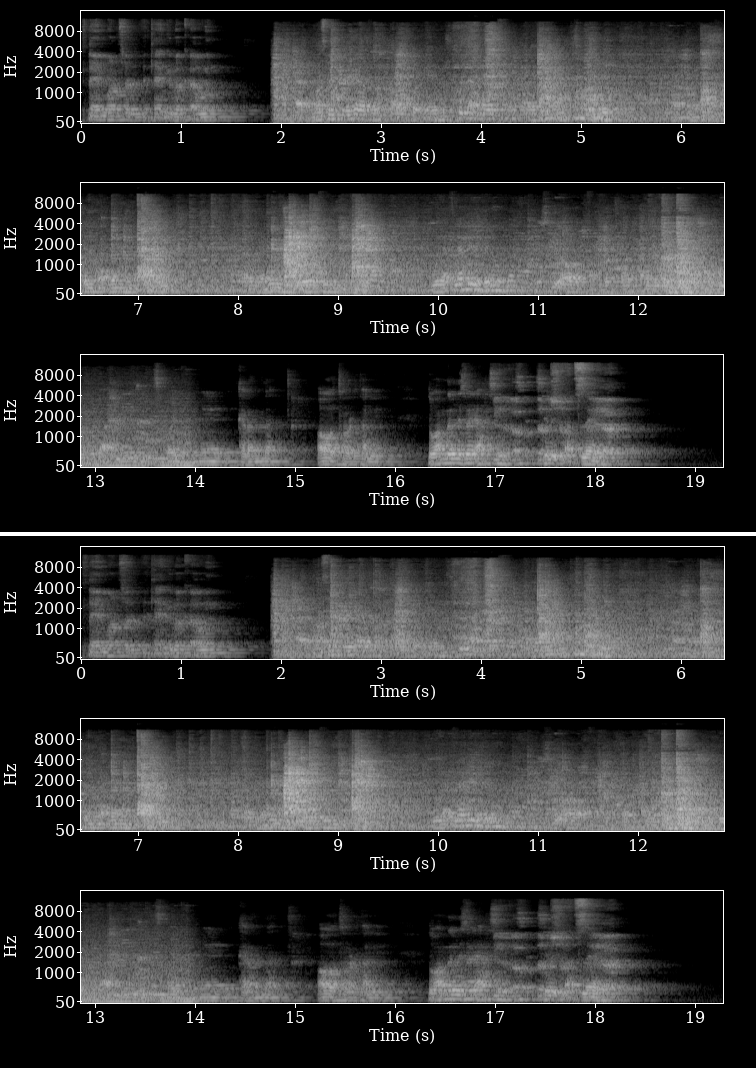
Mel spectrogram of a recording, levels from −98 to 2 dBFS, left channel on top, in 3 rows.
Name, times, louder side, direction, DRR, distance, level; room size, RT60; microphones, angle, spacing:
voice 1, 0.1-1.4 2.4-2.6 17.0-18.2, left 2 dB, 20° left, -3 dB, 0.8 m, -40 dB
sound 1, 1.9-13.9, equal, 20° right, 0.7 m, -33 dB
voice 2, 2.1-5.4 5.9-7.4 8.0-9.4 9.9-14.8 15.2-15.9 16.3-17.1 17.5-18.1, left 3 dB, 55° left, 0 dB, 0.4 m, -36 dB
2.8 x 2.6 x 3.4 m, 0.93 s
head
